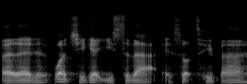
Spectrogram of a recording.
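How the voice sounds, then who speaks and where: A man is speaking. He has a southern English accent. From southern England, East Sussex. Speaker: sim racing streamer. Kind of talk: live stream chat while gaming. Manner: casual, rambling.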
